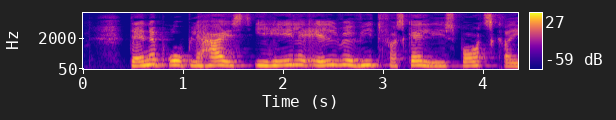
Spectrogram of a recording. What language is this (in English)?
Danish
